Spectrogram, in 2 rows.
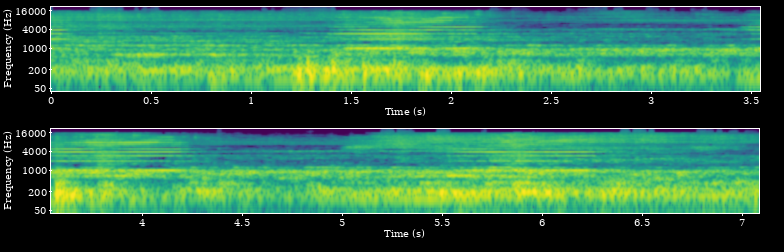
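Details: Emergency portable mechanical ventilator prototype with the respiratory rate set to 30 breaths per minute: rhythmic mechanical whirring and hissing cycles of the ventilator running.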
